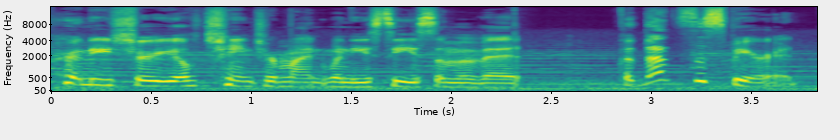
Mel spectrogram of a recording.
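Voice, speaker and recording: A woman's voice: fairly low pitch, animated, brisk, natural voice. Woman acting a breezy young woman, music behind. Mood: upbeat, teasing. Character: casual, upbeat young woman road-tripper, teasing but kind. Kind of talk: visual novel voice acting.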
